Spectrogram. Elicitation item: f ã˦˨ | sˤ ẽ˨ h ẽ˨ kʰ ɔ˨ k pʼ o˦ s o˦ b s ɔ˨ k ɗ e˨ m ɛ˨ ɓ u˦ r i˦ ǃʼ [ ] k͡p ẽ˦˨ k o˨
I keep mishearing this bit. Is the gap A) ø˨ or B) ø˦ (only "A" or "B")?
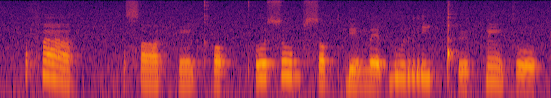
A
